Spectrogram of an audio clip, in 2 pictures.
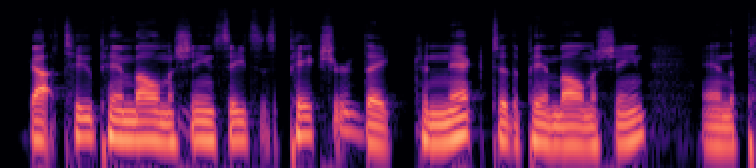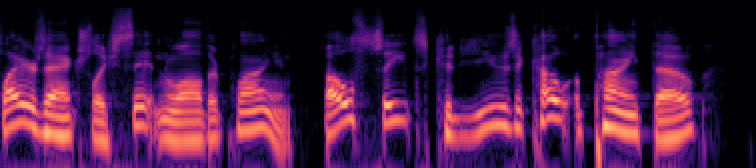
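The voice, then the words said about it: Kentucky accent. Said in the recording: “He says in a true Kentucky accent”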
